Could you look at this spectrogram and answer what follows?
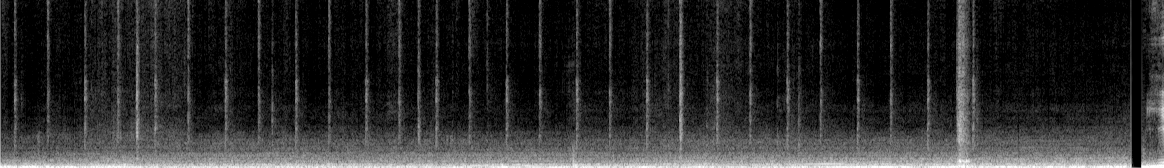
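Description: A car driving along a road in the resort village of Shtormovoe, with steady engine and tyre rumble heard from inside, plus faint ticks and clicks over the continuous drone.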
